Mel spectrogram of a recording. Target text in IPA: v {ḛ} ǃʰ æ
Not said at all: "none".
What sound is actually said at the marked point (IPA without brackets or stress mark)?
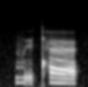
ḛ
